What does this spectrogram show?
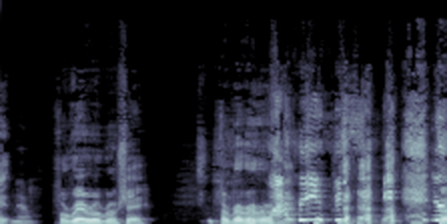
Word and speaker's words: Ferrero Rocher: telling it was the the chocolate here from Ferrero Rocher um say it right Ferrero Rocher no what go ahead that's how you say it no Ferrero Rocher ferero why are you you're adding like seven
